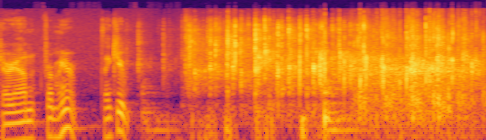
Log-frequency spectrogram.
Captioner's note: applause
